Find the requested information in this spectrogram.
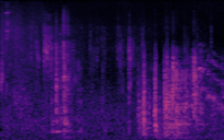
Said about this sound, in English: You see? It's open. Which is totally normal. A secret, unmarked base in the middle of nowhere in the dead of night, and the door's just totally open.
